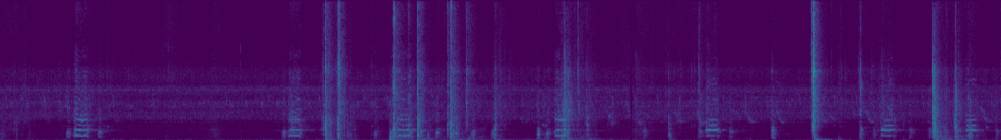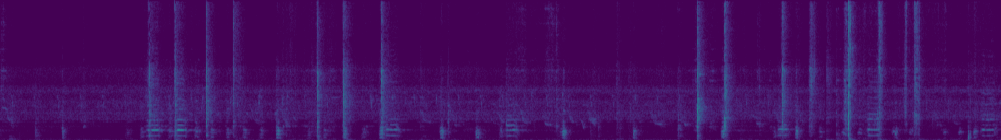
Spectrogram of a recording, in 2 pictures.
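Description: Chickens clucking on and off, with repeated sharp knocks and clatters of bamboo poles being handled, loudest about five, twelve and fourteen seconds in and again near the end.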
